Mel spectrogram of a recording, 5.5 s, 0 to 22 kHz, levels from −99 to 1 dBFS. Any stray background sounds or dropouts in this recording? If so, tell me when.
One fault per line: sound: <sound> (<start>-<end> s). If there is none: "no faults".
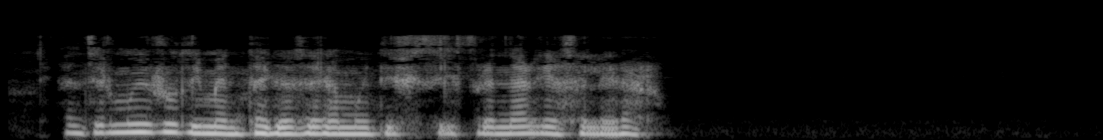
no faults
